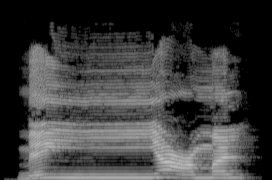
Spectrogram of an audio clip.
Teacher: اہل الکتاب من یعمل، یا دیکھیں میں، یہاں نون ساکن ہے، نون ساکن کے بعد جو ہے یا آ رہا ہے، اور یا جو ہے حروف یرملون میں سے ہے، تو یہاں پر ادغام ہوگا، تو ہم اسے تھوڑا سا غنی کے ساتھ پڑھیں گے۔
